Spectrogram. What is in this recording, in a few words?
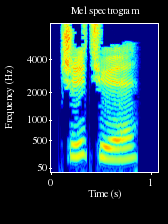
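"直觉", Mandarin Chinese; chinese-flashcards; hsk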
